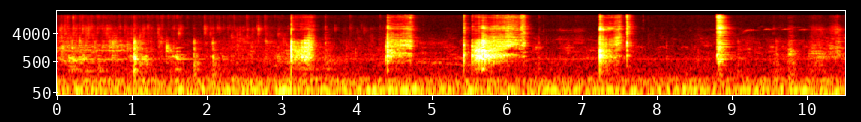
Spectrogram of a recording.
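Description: Stainless-steel kitchen vessels clanking against each other, a perforated steel strainer, pot and ladle, as boiled flat bean pods are drained of their cooking water. About half a dozen short, sharp clanks, spread out.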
